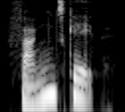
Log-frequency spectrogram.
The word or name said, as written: fangenskab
